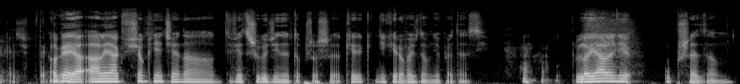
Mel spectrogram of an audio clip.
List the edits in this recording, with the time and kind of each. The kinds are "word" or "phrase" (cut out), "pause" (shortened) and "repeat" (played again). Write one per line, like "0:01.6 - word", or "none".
0:01.2 - word

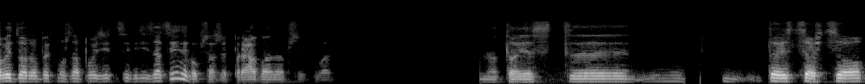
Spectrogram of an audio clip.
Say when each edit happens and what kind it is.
none

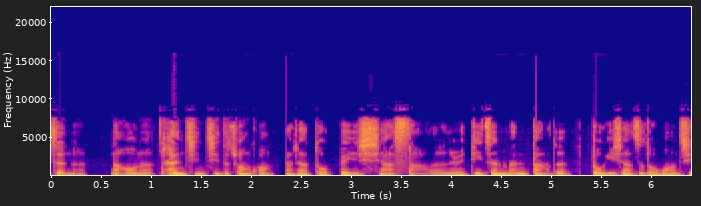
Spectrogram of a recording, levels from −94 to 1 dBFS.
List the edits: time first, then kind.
0:01.1 - pause
0:02.3 - pause
0:05.3 - pause

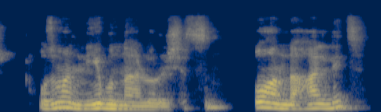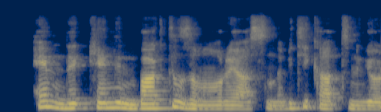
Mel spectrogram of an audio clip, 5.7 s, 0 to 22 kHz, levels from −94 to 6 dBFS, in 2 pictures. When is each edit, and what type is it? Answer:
none

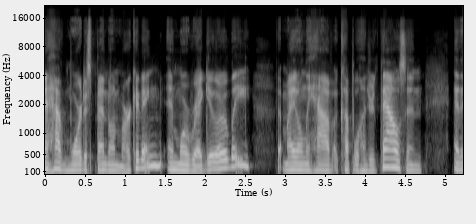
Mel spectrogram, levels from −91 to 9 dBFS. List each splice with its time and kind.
0:02.9 - phrase

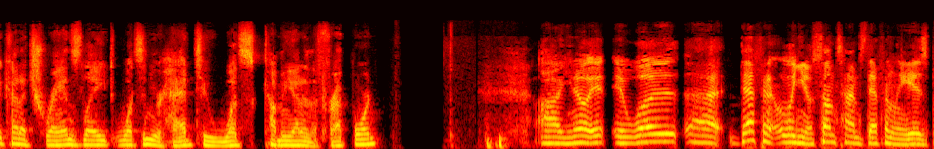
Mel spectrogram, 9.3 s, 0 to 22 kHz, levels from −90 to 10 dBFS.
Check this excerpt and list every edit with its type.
none

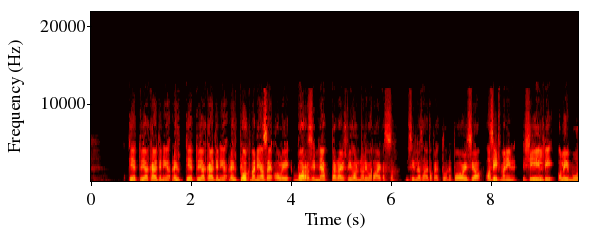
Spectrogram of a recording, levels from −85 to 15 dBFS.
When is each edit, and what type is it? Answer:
0:01.8 - repeat
0:05.6 - word
0:07.8 - pause

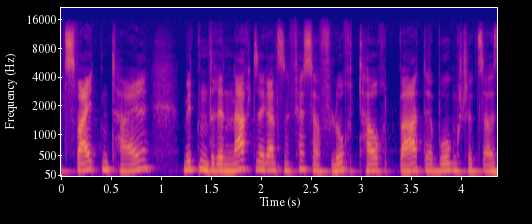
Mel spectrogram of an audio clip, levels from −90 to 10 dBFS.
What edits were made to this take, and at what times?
none

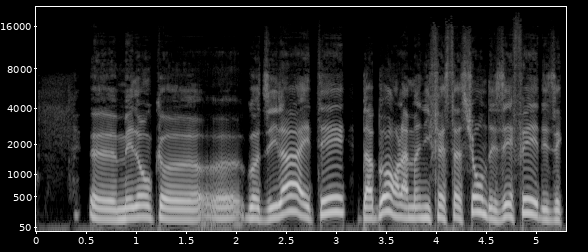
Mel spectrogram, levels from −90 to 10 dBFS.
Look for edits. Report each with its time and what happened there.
0:03.2 - pause

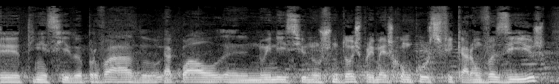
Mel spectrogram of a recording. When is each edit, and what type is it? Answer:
0:01.6 - word

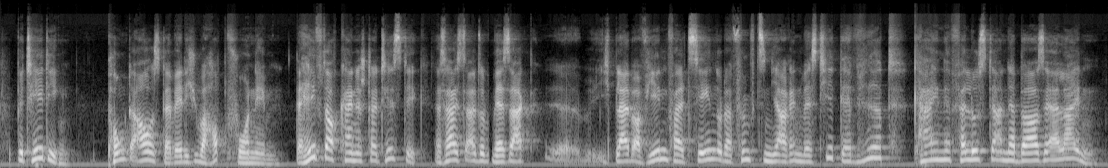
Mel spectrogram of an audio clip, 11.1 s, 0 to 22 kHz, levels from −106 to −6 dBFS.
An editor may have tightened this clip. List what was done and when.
0:02.3 - phrase
0:02.9 - pause
0:04.3 - pause
0:04.9 - word

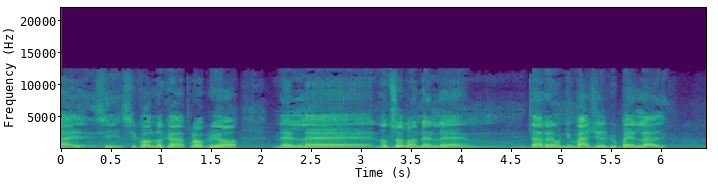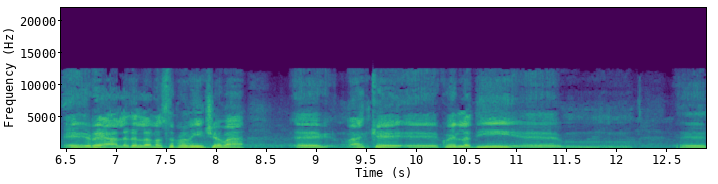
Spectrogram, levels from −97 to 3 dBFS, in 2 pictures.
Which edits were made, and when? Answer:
none

